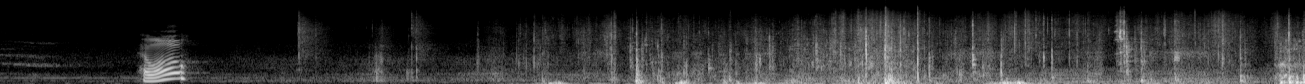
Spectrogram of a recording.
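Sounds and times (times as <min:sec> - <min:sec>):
twigs crackling and snapping: 0:05.2 - 0:13.0.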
